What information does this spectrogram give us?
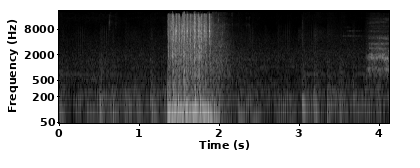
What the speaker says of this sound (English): I don't want to use the LMG on you,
